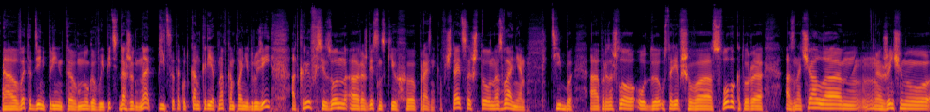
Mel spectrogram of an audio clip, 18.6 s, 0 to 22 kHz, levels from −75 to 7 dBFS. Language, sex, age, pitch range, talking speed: Russian, male, 30-49, 110-140 Hz, 95 wpm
